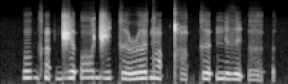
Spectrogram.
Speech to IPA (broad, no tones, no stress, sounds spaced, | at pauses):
ʊ ɡ ʔ ə̃ ʔ d͡ʒ ə ʔ ɔ̤ d͡ʒ i k ɘ ɹ ə d ɔ̃ ʔ qʰ ɔ̤ ʔ k ɘ ʔ ŋ i ð i ʔ ə̤ ʔ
